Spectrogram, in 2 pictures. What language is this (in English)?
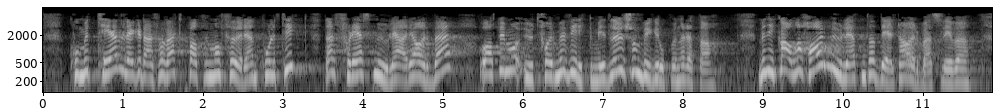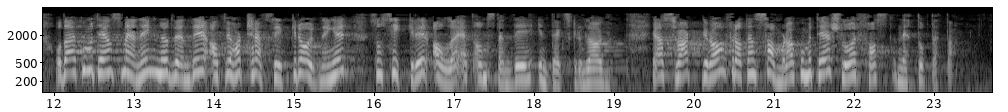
Norwegian Bokmål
